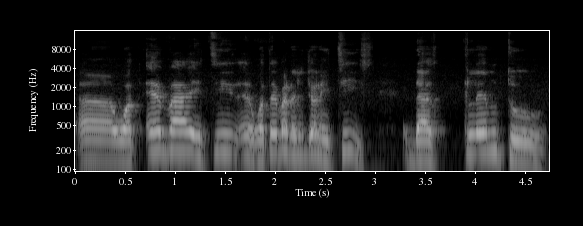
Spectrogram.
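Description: A man's voice: a little high, normal speed. A middle-aged man, seated indoors, lectures emphatically to a close phone camera, hammering home points with repetition like a preacher. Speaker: host.

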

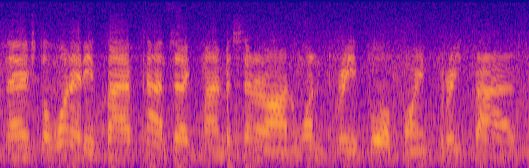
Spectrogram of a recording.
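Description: A man's voice: high voice, steady tone, a little fast. A man working as an air traffic controller, giving procedural radio instructions in set phrases. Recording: noisy old film, control room radio.

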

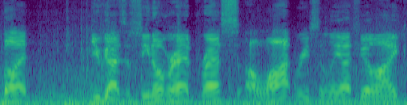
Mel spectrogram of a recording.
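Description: A young man in his twenties, talking casually and quickly to the camera held at arm's length, vlogging about his workout. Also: mid-range voice, fairly even intonation, pushed and bright, a little hiss or hum. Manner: quick, chatty, loose with fillers. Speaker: fitness vlogger. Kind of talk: casual vlog narration. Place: in a car, then gym voice-over, then kitchen.

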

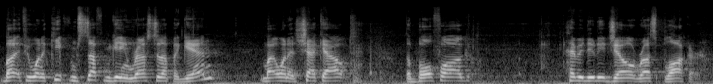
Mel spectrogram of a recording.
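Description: A man's voice: on the high side, fairly quick, fairly bright tone, a little hiss or hum. A man in his thirties giving a casual, plain-spoken product demonstration as a presenter. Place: indoor warehouse aisle lined with stock bins.

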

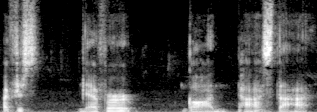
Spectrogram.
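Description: A man acting as a shy, smitten young college mage in an intimate boyfriend roleplay, speaking casually and haltingly. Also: sits low, flat delivery, gravelly, pushed and bright, slightly rough, full character voice. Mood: shy, confessional. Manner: hesitant, halting, casual slangy delivery.

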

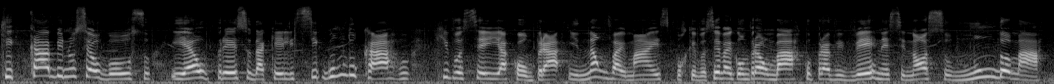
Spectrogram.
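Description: A woman's voice: sits high, moderate pace, few pauses. A Brazilian woman in her thirties presenting a product casually on camera, talking straight to the viewer with questions. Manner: conversational, addresses viewer directly with questions. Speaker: boat show presenter. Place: outdoor boat exhibition at night. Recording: clear background noise, outdoor ambience.

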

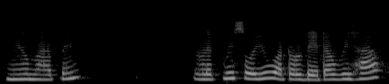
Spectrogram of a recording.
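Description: A woman, walking through a software tutorial step by step with the odd filler. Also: a little high, unhurried, highs cut off. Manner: steady step-by-step explaining with fillers. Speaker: tutorial instructor. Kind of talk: screen-recorded software tutorial.

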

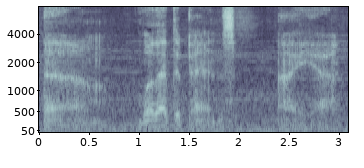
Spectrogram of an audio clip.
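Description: A man acting a wry, laid-back survivor hero in a zombie video game, with a gravelly, sardonic mutter. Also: very deep voice, animated, slow pace, full character voice. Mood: casual, reluctant. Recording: music behind the voice.

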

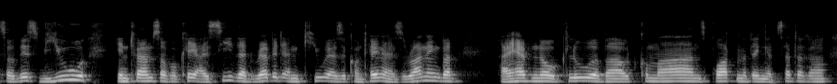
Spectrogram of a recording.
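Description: Man, bright voice, dull call audio. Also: fairly high pitch. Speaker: solution architect presenting a software demo. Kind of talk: technical demo presentation. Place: indoor room, on a video call. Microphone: video-call microphone.

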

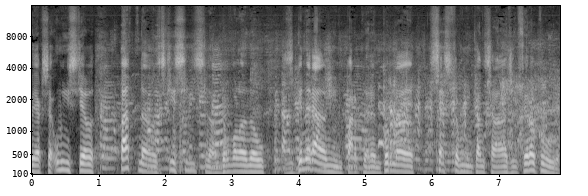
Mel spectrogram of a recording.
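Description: An older man hosting a bowling tournament, chatting and teasing as he reports and interviews players with a handheld mic in a large bowling alley. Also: mid-range voice. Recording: faint hall noise.

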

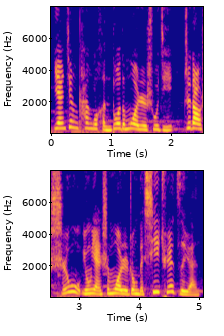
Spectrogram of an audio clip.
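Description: A woman narrates a scripted audio drama. Her voice is fairly high, and soft music plays faintly behind her. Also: lively intonation, brisk.

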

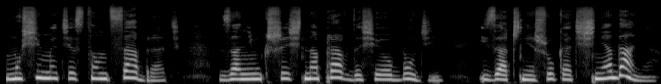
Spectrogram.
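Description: Woman acting a high-pitched, excitable little girl. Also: unhurried, dry recording, clean studio sound. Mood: chatty, determined. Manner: exclamatory, incredulous, colloquial.

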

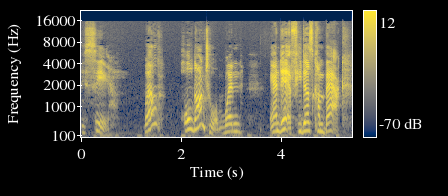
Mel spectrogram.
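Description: Woman as earnest, high-voiced radio detective. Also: big pitch swings, slow, bright, forceful tone, exaggerated voice. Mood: questioning. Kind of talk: 1940s radio drama script reading.

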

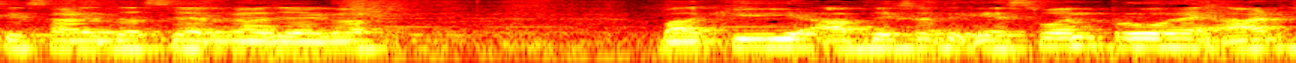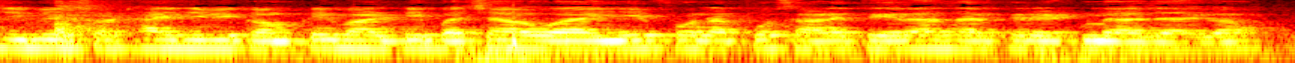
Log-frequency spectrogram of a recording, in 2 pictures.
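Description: A man gives a matter-of-fact sales pitch as a shop seller, listing products and mixing in English words. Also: a little mellow. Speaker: second-hand phone shop seller. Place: small indoor phone shop. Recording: echoey room, clear background noise.

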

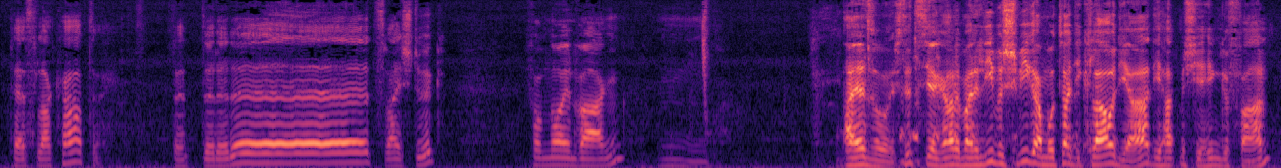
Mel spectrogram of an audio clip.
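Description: A man in his forties with a cold, talking casually and excitably into a phone camera held at arm's length. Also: mid-range voice, takes it slowly, long pauses, no echo. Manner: chatty, excitable, swears casually. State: has a cold. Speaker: vlogger. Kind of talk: casual vlog. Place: living room, then car park and car interior.

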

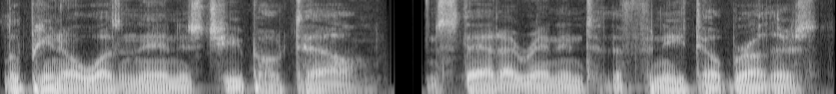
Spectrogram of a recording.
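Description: An actor playing a world-weary undercover cop who narrates noir game scenes in a deadpan, sardonic way. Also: male voice, very deep voice, fairly quick, a little hiss or hum. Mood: brooding. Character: world-weary, hard-boiled undercover cop narrating his own story. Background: music.

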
